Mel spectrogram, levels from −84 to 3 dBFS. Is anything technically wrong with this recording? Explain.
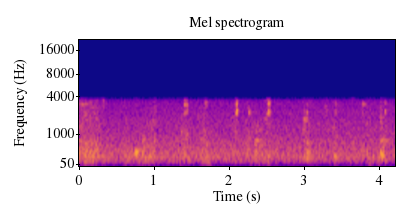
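No, nothing here points to a technical fault.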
